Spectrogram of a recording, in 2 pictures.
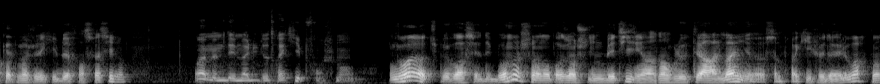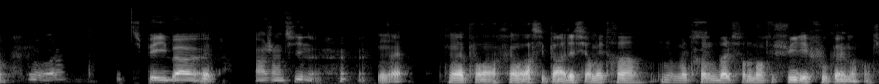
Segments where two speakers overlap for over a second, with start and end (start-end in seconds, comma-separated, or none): none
